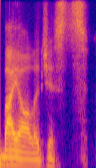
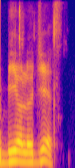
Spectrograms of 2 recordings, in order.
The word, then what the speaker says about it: biologist: a lot of the it's not biology or biologist it's by ah alien biologist biologist Jason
